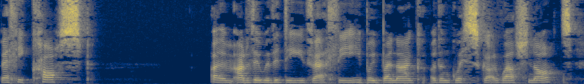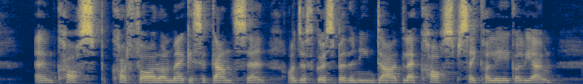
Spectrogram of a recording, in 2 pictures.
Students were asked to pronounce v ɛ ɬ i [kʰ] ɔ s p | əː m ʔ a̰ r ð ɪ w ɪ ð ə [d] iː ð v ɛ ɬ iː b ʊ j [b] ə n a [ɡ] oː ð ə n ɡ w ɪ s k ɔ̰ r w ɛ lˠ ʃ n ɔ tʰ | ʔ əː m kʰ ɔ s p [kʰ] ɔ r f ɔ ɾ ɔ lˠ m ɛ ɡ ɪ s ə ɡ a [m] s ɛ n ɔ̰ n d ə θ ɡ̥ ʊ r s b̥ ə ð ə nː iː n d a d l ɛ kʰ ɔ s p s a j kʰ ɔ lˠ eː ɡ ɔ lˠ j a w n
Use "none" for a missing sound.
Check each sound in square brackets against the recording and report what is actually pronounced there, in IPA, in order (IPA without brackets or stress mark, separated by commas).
kʰ, d, b, ɡ, kʰ, n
